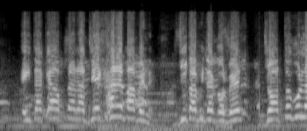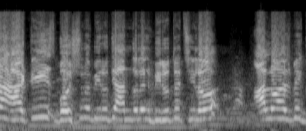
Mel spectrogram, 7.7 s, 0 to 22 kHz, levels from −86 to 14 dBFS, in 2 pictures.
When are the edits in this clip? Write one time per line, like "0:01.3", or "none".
0:01.1
0:03.1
